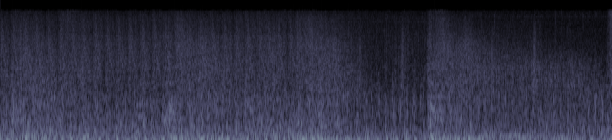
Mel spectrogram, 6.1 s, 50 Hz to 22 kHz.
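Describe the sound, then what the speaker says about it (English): Dense, continuous gunfire roars through in Serious Sam 2, shotgun blasts destroying a helicopter, heavy blasts blending into a loud sustained barrage with booming low rumble, like a frantic action game firefight. "Destroy a helicopter with two shotgun shells."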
